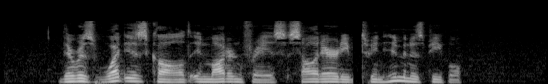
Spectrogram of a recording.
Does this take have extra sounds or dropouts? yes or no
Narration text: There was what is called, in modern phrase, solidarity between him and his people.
yes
